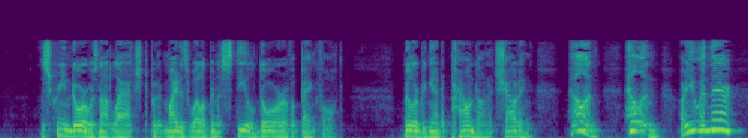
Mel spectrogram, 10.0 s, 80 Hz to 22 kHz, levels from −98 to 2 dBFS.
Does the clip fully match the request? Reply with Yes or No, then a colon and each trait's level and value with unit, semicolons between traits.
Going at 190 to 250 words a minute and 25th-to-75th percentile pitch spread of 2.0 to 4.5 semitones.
Yes: average, 200 wpm; average, 3.4 semitones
